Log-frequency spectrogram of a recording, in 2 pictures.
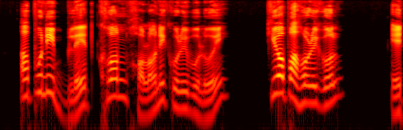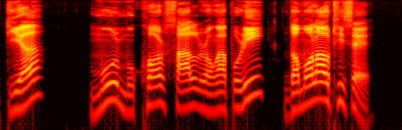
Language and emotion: Assamese, angry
